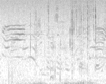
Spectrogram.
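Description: Faint, distant voices of field hockey players and spectators calling out across the field, in short drawn-out shouts, with a few light knocks.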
